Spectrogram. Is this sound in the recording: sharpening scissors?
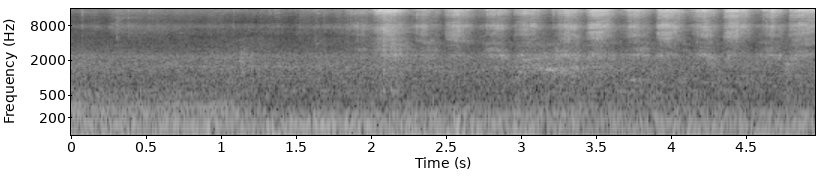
yes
